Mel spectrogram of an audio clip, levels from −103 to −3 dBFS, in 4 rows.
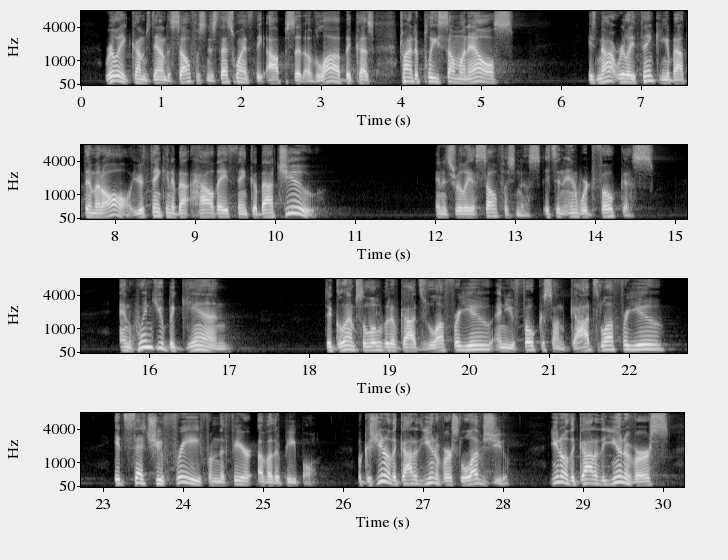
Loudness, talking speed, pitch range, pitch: -21 LUFS, 185 wpm, 120-160 Hz, 135 Hz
